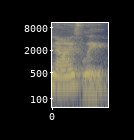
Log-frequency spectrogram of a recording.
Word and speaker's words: Knisley: how to say it it's k k n i s l e y silent k yeah Tri me up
